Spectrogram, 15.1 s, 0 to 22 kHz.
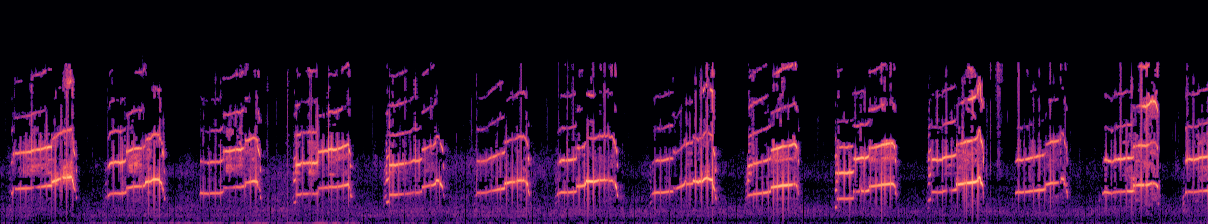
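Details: Persistent begging from a young bald eagle on a Southwest Florida nest in April 2024, demanding fish from its father; around sixteen short, shrill rising squeals, close to one per second, with a faint low hum early on.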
